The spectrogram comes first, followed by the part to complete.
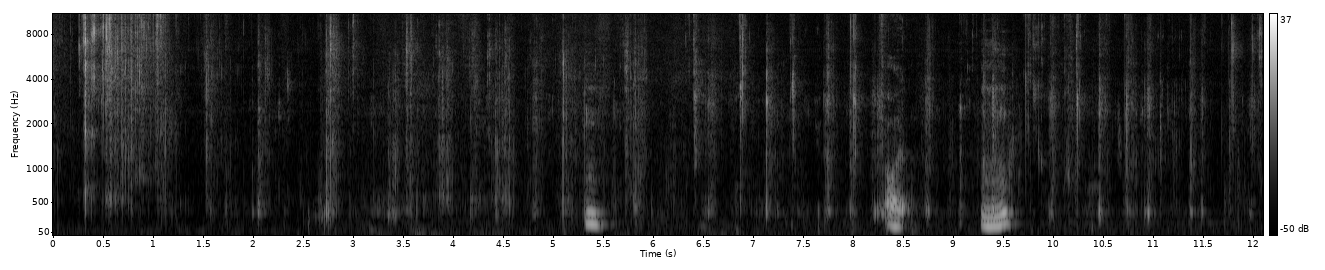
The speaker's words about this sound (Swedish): Om ni som undrar så är det knäckebröd, smör, gamla Olle, köttsky, rödlök och en jamaikansk rom.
